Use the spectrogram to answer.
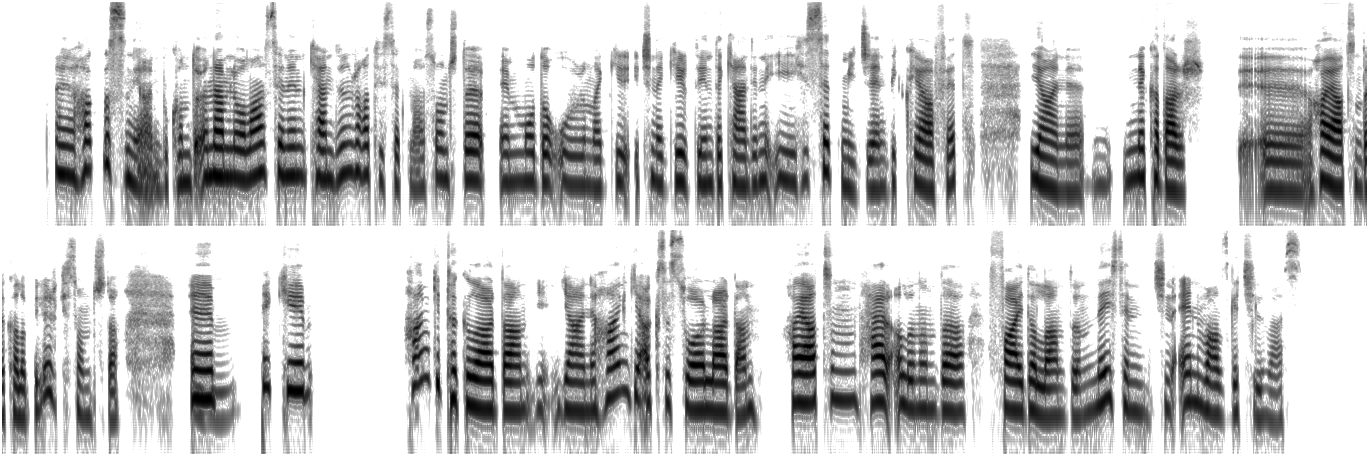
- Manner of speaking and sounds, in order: none
- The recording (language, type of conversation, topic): Turkish, podcast, Stil değişimine en çok ne neden oldu, sence?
